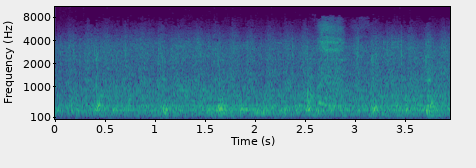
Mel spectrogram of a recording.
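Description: A moving train rumbles and clatters along the rails in a steady, dense rhythm of repeating clacks, with a brief higher metallic squeal rising partway through. No one speaks.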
